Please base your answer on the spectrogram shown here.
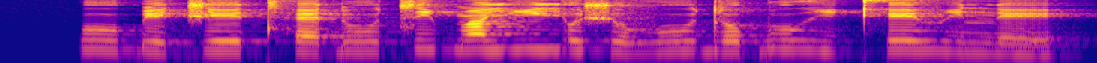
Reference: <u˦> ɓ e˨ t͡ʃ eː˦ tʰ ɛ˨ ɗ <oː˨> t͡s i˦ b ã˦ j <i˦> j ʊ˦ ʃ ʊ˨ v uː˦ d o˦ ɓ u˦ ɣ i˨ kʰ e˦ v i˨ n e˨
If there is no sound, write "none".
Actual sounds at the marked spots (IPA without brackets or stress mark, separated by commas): u˦˨, uː˨, i˦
